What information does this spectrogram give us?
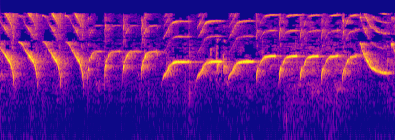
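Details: Canary song for tutoring young canaries to sing fast: a lively series of repeated sweeping whistled notes, falling then rising-and-falling, about three per second.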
